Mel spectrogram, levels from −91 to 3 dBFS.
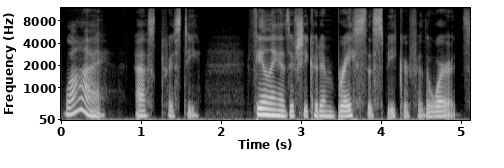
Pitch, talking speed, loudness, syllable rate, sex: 175 Hz, 165 wpm, -20 LUFS, 4.9 syllables/s, female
